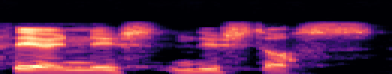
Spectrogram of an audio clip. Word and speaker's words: Theopneustos: It's Theopneustos, I think it is. Theopneustos? Yeah, you forget about the P, don't you? That's what you do. Yeah, Theopneustos.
